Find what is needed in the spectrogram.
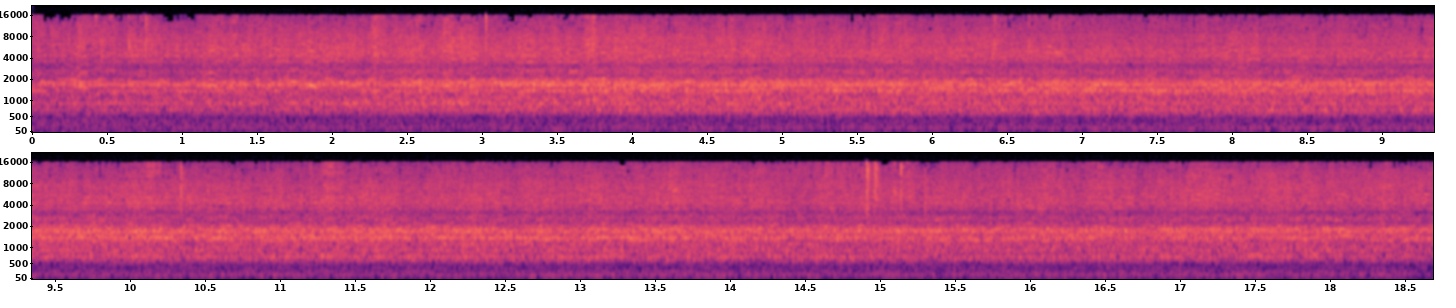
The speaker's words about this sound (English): They took off in this incredible hurricane of birds, and it was sort of mind jamming. It was like a blocking thing happening in your head.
